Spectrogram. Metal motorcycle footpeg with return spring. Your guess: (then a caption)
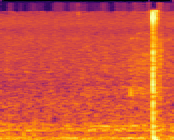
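Sturdy. A spring-loaded metal footpeg on a Honda motorcycle is flipped or knocked, and it snaps back with a short, solid clack over a low background hum. A fainter second tap follows, and the knock has a low, deep body with a quick decay, suggesting a sturdy, well-built peg.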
